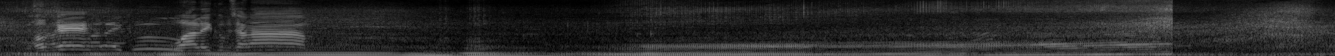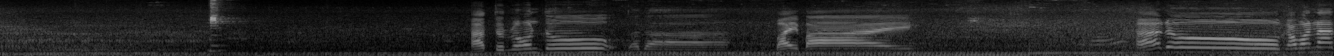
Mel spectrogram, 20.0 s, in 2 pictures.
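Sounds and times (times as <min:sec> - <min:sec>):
car engine revving: 0:00.0 - 0:11.6
street hum: 0:00.0 - 0:20.0.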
